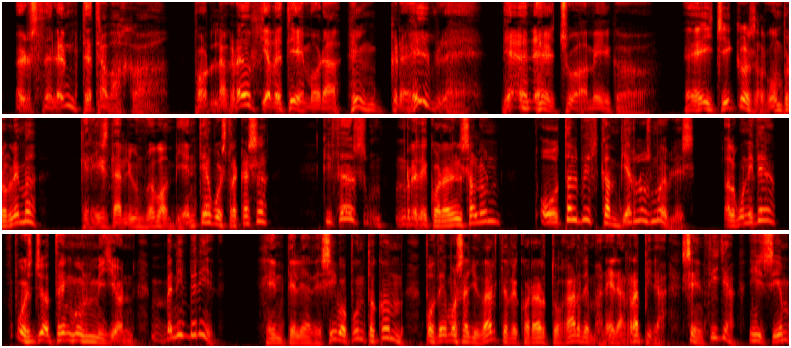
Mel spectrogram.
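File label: Spanish Spain male voice over, character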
